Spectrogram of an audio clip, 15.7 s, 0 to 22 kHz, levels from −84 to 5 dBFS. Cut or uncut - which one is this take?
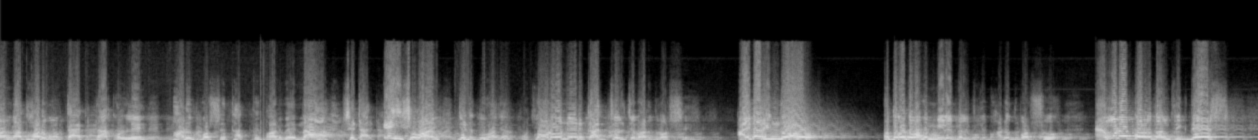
cut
